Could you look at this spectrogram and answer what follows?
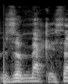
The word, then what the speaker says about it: Zemeckis: Zemeckis? – Robert Zemeckis. – Zemeckis, that's how you pronounce the last name.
